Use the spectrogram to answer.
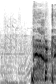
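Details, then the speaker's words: A single short cough burst from an adult who says they are currently unwell, after near-silence with faint background music: cough. "Why is that? Some health issues? Because if that's the case, I can relate. As you can hear by my coughing, I'm not quite..."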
